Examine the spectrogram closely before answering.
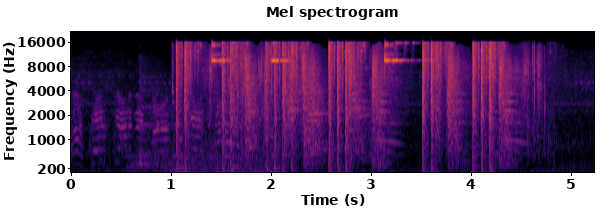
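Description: A suppressed rifle fires a rapid burst of muffled shots.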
